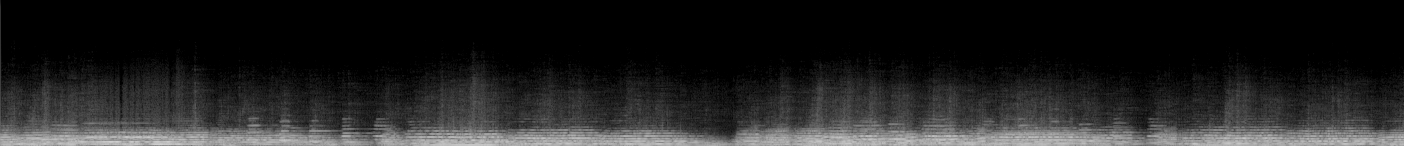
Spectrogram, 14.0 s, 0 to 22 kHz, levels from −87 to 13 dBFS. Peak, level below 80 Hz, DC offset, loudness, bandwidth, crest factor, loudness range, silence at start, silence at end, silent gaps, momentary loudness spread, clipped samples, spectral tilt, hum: -2 dBFS; -46 dBFS; under 0.1%; -14 LUFS; 9 kHz; 14 dB; 3 LU; 0 s; 0 s; none; 10 LU; under 0.1%; -7.5 dB/octave; none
